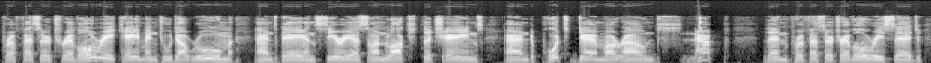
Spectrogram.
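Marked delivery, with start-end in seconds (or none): none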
